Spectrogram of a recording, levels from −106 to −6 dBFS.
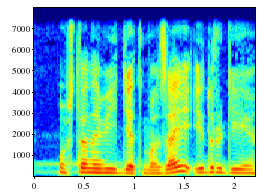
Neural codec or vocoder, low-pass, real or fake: none; 7.2 kHz; real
